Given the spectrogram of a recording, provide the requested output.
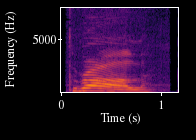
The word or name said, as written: grarrl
